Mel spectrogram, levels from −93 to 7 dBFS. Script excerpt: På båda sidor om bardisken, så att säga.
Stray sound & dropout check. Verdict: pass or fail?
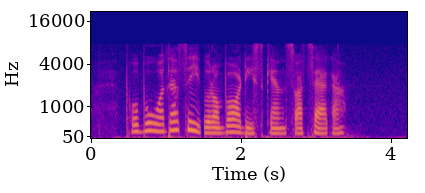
fail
